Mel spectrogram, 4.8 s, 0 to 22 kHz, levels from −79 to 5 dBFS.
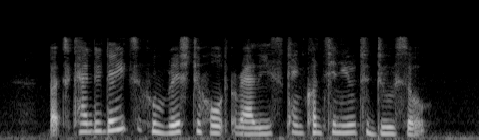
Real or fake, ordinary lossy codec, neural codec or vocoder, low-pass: fake; none; codec, 16 kHz in and 24 kHz out, 1.1 kbps, FireRedTTS-2 codec; 7.2 kHz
